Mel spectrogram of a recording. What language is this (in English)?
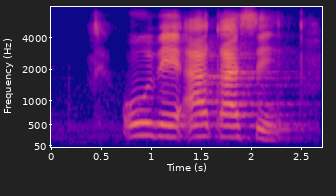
Northern Sotho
